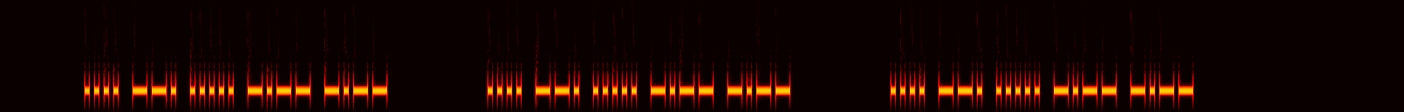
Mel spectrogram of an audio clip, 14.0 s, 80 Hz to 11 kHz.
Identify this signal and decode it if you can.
Morse code, heard as a keyed tone, about 25 wpm, 700 Hz. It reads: HG5YY HG5YY HG5YY
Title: DXCC-100 Call Signs - 5 Characters - Repeated 3x - 25wpm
